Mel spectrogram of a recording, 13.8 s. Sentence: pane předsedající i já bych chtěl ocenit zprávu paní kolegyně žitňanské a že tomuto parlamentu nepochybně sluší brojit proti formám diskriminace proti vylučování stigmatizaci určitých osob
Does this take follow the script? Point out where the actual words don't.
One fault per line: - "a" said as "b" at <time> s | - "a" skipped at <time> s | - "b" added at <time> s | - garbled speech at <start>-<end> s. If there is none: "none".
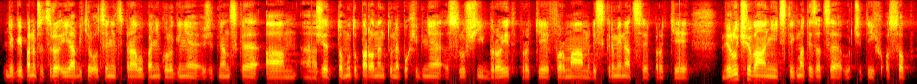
none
